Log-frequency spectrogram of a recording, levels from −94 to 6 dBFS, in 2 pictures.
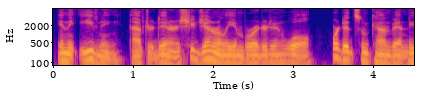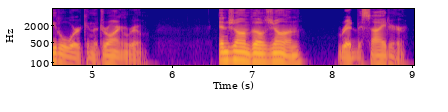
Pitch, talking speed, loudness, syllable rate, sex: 95 Hz, 165 wpm, -20 LUFS, 5.7 syllables/s, male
